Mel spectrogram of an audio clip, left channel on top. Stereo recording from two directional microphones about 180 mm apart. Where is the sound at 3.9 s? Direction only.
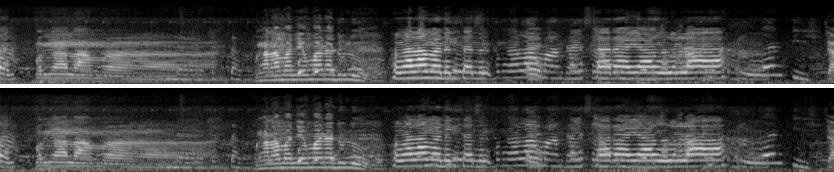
65° left (ahead or behind).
